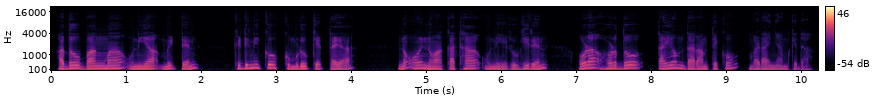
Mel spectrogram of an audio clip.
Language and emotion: Santali, neutral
